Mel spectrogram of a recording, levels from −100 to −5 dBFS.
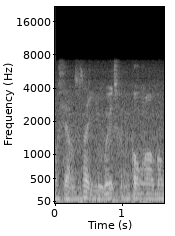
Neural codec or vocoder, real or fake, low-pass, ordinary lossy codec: vocoder, 24 kHz, 100 mel bands, Vocos; fake; 7.2 kHz; none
